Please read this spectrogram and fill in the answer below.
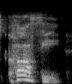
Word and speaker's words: Kofi: He was coaching me on the right way to say Kofi Kingston's name. He said it's Coffee.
